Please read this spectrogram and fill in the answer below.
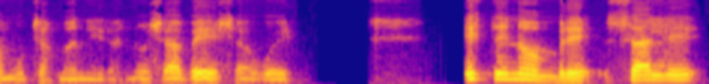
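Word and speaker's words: Yahweh: de pronunciar su nombre pronunciación que usan ellos es y ave y a b o sea como si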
